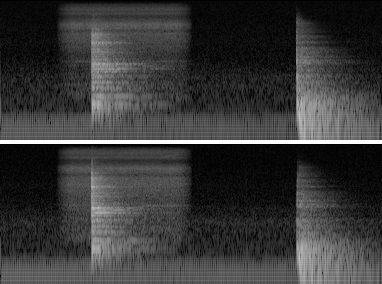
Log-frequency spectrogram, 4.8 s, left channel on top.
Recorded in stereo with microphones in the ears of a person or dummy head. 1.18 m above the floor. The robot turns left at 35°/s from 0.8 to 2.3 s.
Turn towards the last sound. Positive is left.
turn(degrees=50)  # may be behind; listen again after turning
